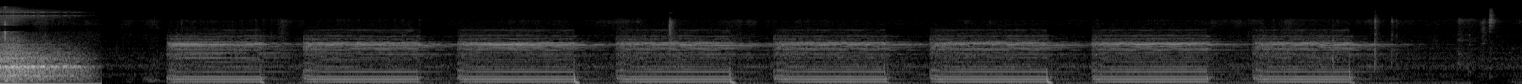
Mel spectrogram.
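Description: A buzzing tone sounding eight times in a steady rhythm. Each buzz lasts about a second, with a short gap before the next, starting about two seconds in.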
